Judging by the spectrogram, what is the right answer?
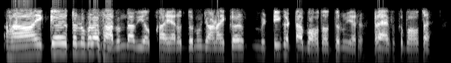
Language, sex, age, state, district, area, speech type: Punjabi, male, 18-30, Punjab, Fatehgarh Sahib, rural, conversation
